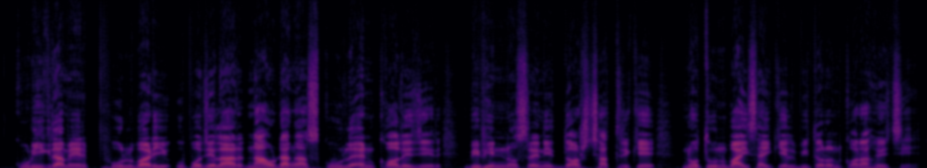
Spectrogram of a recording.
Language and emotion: Bengali, neutral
